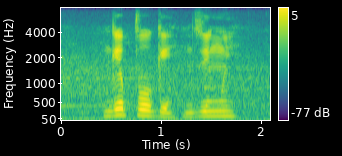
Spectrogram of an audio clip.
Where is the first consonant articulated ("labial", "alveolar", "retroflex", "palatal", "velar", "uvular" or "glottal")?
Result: velar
